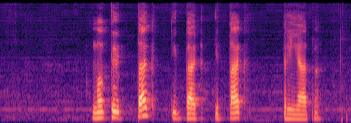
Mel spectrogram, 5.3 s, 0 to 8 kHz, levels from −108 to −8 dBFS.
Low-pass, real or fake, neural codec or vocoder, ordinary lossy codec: 7.2 kHz; fake; codec, 44.1 kHz, 2.6 kbps, SNAC; none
